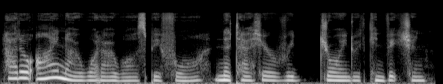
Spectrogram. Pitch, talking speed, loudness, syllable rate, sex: 200 Hz, 160 wpm, -16 LUFS, 4.9 syllables/s, female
